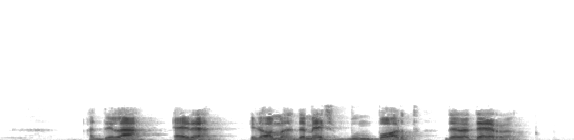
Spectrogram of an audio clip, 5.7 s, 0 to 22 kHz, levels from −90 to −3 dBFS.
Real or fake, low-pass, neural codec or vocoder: real; 5.4 kHz; none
